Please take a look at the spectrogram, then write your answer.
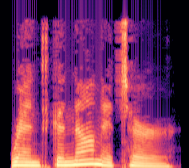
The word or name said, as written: roentgenometer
